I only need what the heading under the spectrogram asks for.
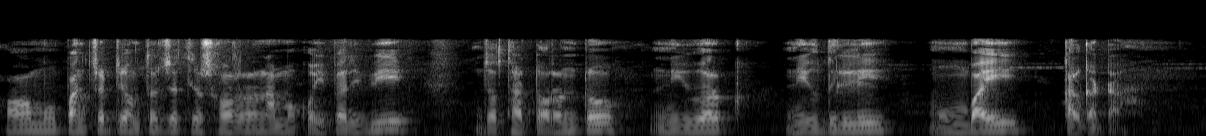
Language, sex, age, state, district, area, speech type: Odia, male, 60+, Odisha, Jajpur, rural, spontaneous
